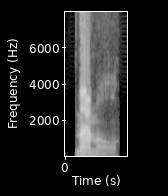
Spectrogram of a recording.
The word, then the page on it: mammal: British English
